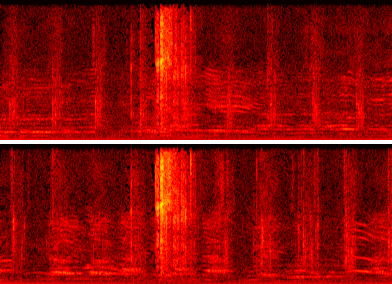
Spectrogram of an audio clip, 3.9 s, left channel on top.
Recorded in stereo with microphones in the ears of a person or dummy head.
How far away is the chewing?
About 0.5 m.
